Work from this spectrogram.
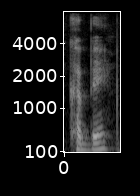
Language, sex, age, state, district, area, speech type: Punjabi, male, 30-45, Punjab, Rupnagar, rural, read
